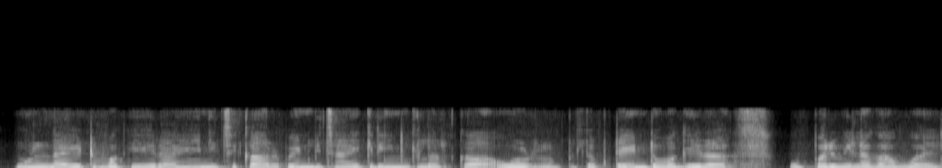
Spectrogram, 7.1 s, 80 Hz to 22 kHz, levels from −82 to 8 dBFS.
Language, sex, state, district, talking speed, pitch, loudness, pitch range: Magahi, female, Bihar, Gaya, 170 wpm, 235 Hz, -15 LUFS, 230-240 Hz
